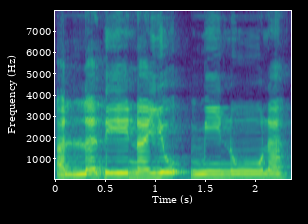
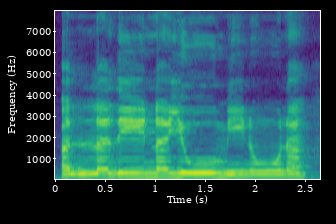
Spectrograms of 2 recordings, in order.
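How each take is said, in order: First: A glottal stop is heard before 'minuna'. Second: The glottal stop is dropped and the vowel lengthened. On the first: "terdapat hamzah sukun" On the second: "lafaz hamzah sukun ini dihilangkan atau ditiadakan"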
